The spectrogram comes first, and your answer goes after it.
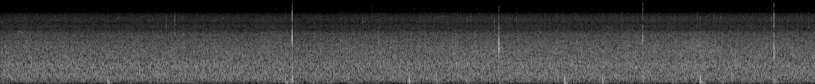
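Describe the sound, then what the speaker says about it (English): Heavy steady rain pours down in a warm palm forest in Sri Lanka, a dense even hiss with scattered louder drips and splashes close by, and no voices. "And it's pouring rain."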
